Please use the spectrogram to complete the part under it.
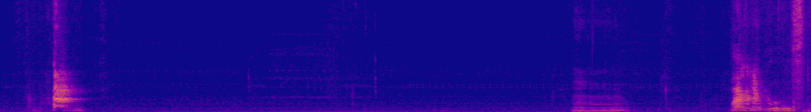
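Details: Sparkle, an Italian greyhound puppy, lets out sharp, high barks separated by quiet pauses, plus a brief grumbling growl between them.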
